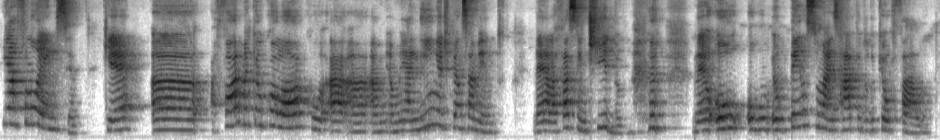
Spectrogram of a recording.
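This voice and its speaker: Woman lecturer on a webinar, slightly high voice, conversational and loose, checks in with "right?" tags often; roomy, echoey sound. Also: animated, measured pace, a bit bright. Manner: conversational, frequent "né?" tags and restarts.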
